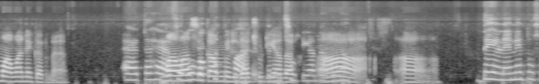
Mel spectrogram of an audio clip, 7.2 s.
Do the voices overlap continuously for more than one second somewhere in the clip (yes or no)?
yes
